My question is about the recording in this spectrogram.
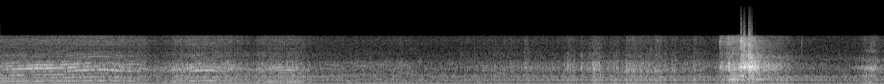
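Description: Chainsaw running with its pitch wavering under load as it cuts a birch, then falling quiet about three seconds in. A few seconds later the felled birch comes down with a loud crash of trunk and branches hitting the ground, followed by a smaller crash near the end.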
